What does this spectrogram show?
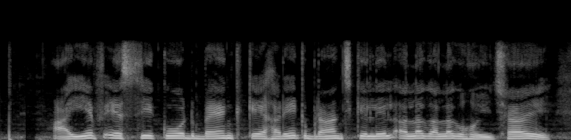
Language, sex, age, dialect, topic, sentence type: Magahi, male, 25-30, Western, banking, statement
